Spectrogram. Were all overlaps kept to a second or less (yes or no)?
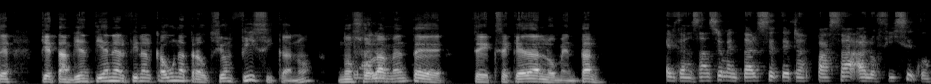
yes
